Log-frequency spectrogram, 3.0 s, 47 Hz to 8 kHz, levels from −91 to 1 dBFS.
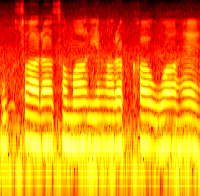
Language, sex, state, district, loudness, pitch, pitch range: Hindi, male, Haryana, Charkhi Dadri, -14 LUFS, 180 Hz, 175-185 Hz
